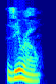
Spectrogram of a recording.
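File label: "zero", US English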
